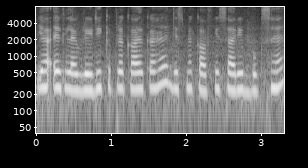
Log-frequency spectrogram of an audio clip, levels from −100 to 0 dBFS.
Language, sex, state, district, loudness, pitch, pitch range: Hindi, female, Uttar Pradesh, Lucknow, -16 LUFS, 255 Hz, 240-265 Hz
